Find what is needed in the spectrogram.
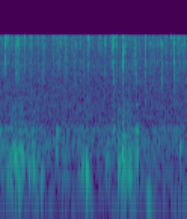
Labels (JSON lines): {"label": "ambient", "recorder": "HydroMoth"}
